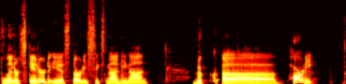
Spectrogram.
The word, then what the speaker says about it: Lynyrd Skynyrd: Lynyrd Skynyrd, pronounced Lynyrd Skynyrd, is $36.99.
